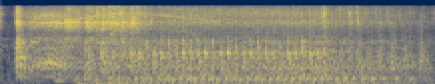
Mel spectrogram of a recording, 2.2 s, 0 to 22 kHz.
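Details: Kubota B2650 tractor diesel during the 50-hour start system safety check: brief crank then catches quickly and settles into a steady clatter; clean, normal start.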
